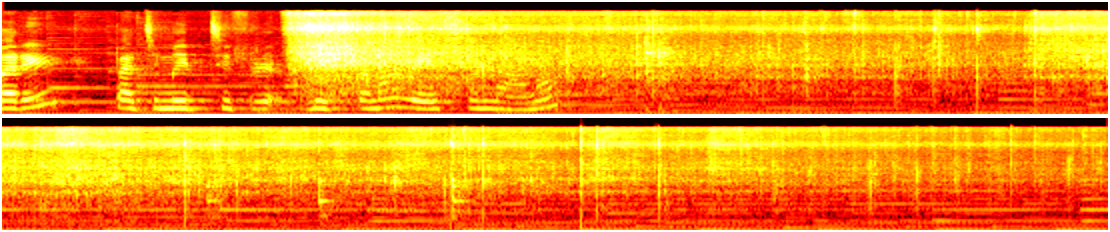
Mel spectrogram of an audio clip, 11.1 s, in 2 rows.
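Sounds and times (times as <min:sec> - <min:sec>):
food sizzling in hot oil: 0:01.4 - 0:11.0
spatula clicking and scraping pan: 0:05.3 - 0:08.9.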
